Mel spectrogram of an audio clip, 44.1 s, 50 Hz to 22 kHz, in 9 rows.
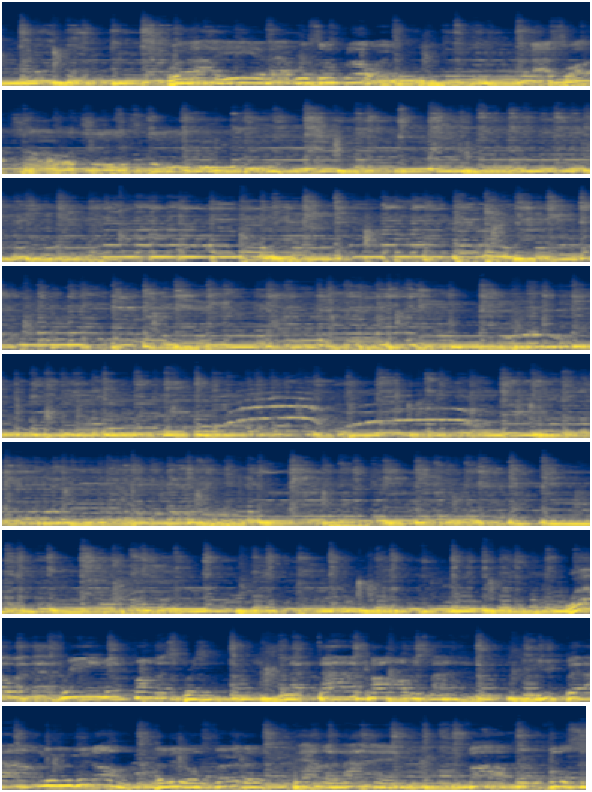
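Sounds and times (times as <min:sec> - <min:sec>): acoustic guitar strummed and picked: 0:00.0 - 0:44.0.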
